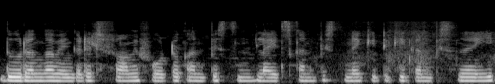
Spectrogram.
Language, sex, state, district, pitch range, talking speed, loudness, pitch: Telugu, female, Andhra Pradesh, Sri Satya Sai, 165-175 Hz, 110 wpm, -18 LUFS, 170 Hz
